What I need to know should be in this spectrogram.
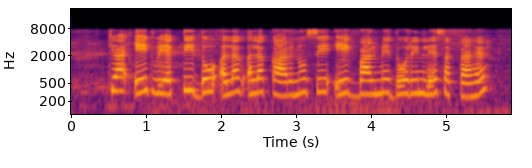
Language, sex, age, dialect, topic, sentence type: Hindi, female, 18-24, Marwari Dhudhari, banking, question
